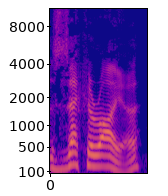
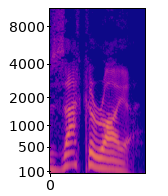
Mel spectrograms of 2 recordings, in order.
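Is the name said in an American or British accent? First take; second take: British; American. First: It is said in a British accent. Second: It is said in an American accent.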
